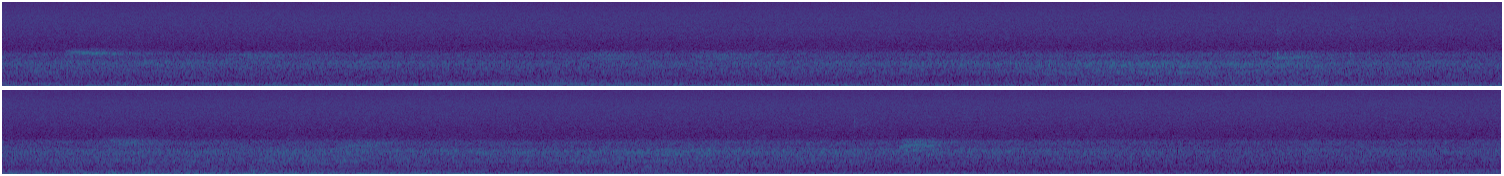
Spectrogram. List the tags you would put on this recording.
Soundscapes > Nature
natural-soundscape
soundscape
raspberry-pi
phenological-recording
alice-holt-forest
nature
meadow
field-recording

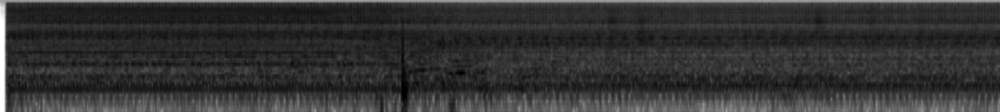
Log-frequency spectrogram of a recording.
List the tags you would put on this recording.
Sound effects > Vehicles
automobile
car
engine
vehicle
motor
idling
idle

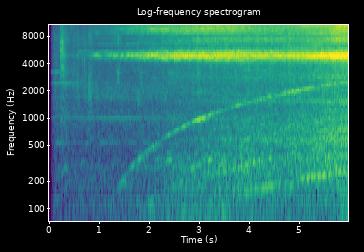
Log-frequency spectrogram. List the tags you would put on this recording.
Soundscapes > Urban
transport
tram

